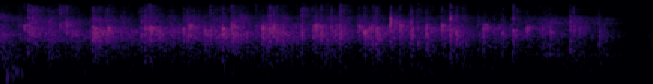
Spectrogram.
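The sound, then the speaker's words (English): An audience claps steadily for about four seconds, a dense crackling wash of many hands at fairly strong volume, then it tapers off and fades out at the end. “Yes, that is worth clapping for.”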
